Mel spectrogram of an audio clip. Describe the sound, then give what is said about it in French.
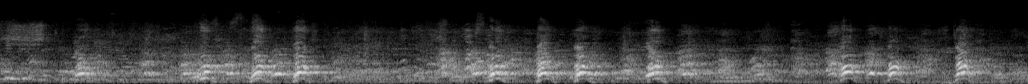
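Many dogs of all breeds bark and yip continuously at an animal shelter, echoing, overlapping barks from several animals, with occasional whimpers mixed in. “Vous voyez, il y a toutes les races de chiens.”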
